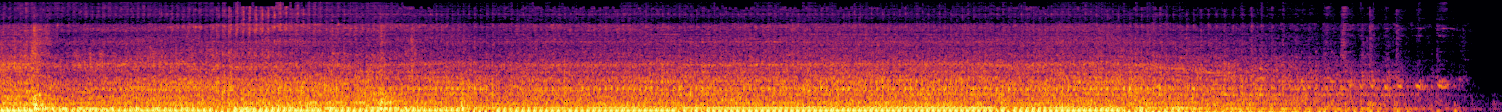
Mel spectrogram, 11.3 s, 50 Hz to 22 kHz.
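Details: DR all-terrain mower, Kawasaki FV420V engine after years sitting: rough-edged putter for eight seconds, then sags and dies, failing to hold idle; owner suspects carburetor flooding, then finds dirty bowl.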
